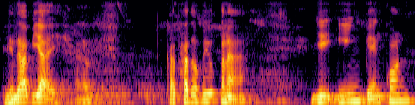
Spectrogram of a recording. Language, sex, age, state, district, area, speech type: Santali, male, 60+, West Bengal, Dakshin Dinajpur, rural, spontaneous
